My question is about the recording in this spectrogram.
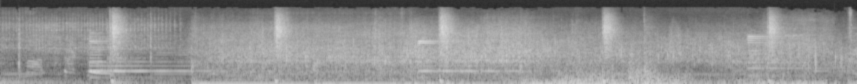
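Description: Wind buffeting the microphone while cycling: a heavy low rumble that sets in about two seconds in and runs on, with a few sharp clicks and steady musical tones over it.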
